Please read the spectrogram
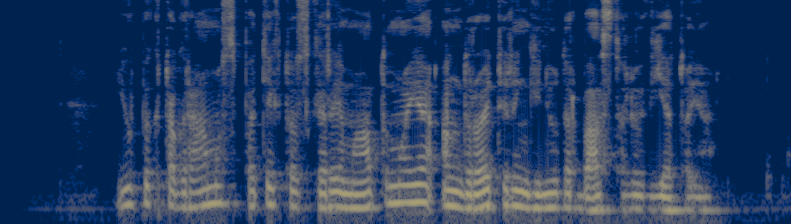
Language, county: Lithuanian, Vilnius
